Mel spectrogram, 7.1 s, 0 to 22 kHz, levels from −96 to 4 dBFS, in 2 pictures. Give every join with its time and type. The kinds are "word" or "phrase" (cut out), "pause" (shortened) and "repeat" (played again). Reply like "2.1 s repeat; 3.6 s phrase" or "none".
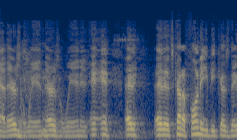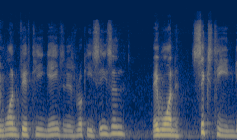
none

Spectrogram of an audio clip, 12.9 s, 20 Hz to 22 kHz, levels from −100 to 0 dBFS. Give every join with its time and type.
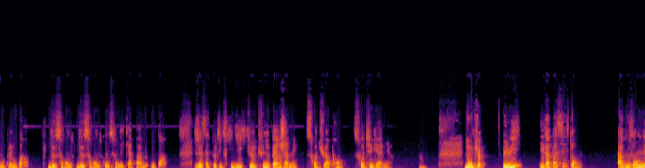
1.5 s repeat; 4.0 s word; 4.5 s word; 6.1 s pause; 7.0 s pause; 11.3 s word

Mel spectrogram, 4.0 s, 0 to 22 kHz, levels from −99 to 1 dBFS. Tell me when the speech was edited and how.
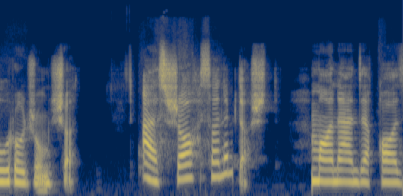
1.4 s word; 2.0 s word; 2.3 s word; 3.1 s word

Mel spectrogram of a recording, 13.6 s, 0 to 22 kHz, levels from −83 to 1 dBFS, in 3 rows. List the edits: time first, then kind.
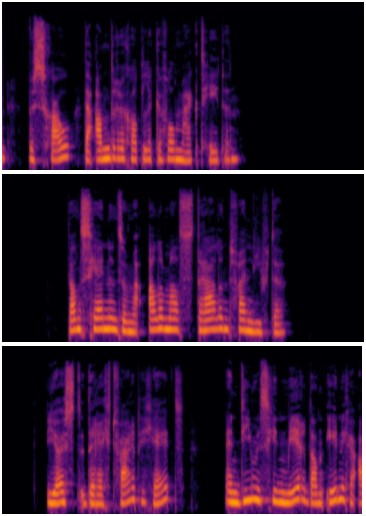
1.0 s phrase

